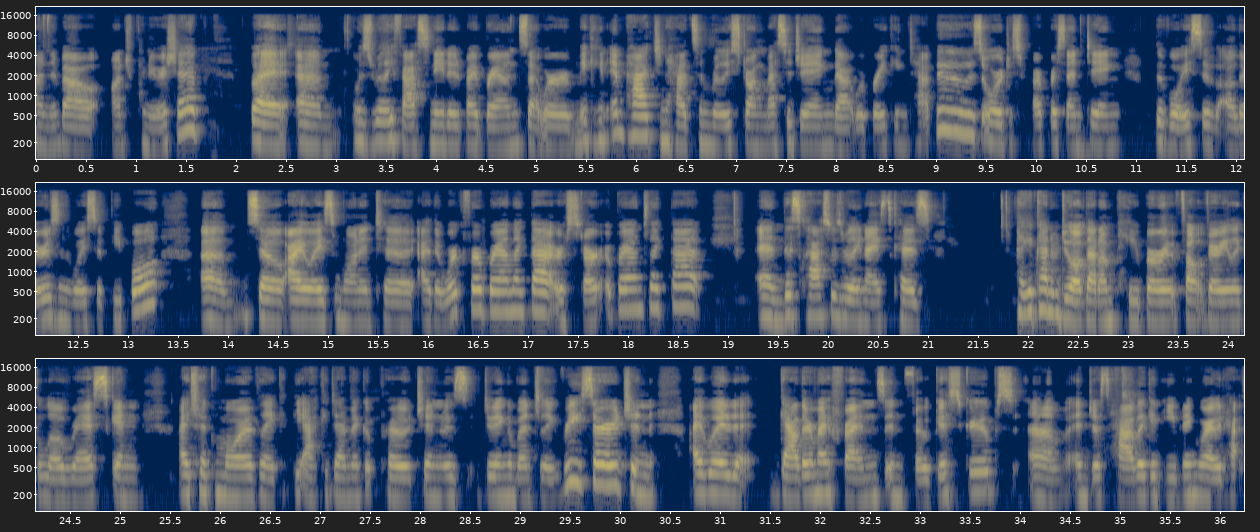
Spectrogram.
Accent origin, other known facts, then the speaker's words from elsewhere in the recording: Tampa, Florida, United States; moved away as an adult; now in Boston, United States; So I grew up in Tampa, Florida, but I went to college in Boston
